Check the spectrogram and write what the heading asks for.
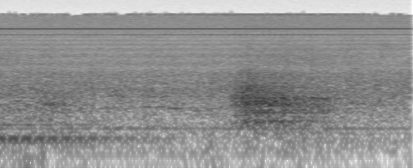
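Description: Steady low background rumble with a soft swell of noise about two and a half seconds in.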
